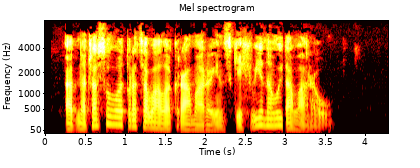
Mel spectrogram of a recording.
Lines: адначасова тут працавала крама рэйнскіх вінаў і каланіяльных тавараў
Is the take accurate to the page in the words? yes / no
no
